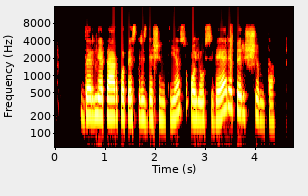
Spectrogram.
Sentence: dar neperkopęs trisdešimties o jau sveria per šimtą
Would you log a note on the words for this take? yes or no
no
